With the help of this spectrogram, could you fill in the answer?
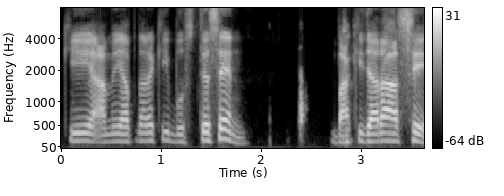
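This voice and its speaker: A man's voice: fairly high pitch, fairly even intonation, normal speed, sharp tone, smooth, no room sound, clean studio sound. A man teaching Quran letter pronunciation in a live online class, repeating questions and asking students to respond.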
